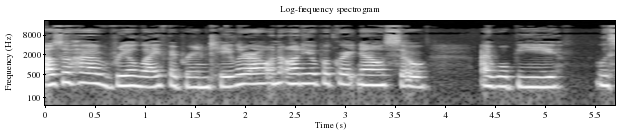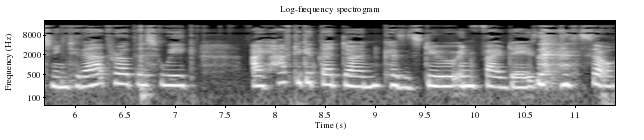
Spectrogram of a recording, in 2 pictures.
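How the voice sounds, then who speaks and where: The intonation stays fairly even. A woman delivers it at a moderate pace. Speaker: book vlogger. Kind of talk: casual vlog chat. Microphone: phone near.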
